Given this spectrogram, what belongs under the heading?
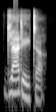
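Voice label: "gladiolus", Indian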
